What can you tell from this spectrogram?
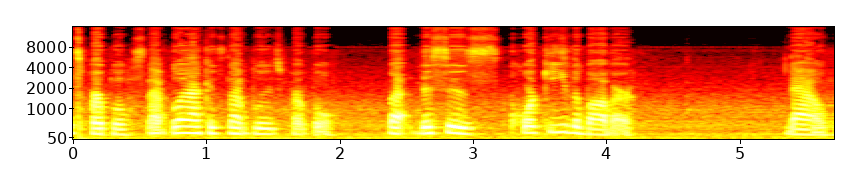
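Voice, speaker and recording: A woman with an American accent speaks at a moderate pace in a dark, mellow tone with vocal fry. Her intonation stays fairly even. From Boston, Massachusetts. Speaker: crochet video podcaster. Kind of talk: casual chat. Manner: hesitant, filler-heavy.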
